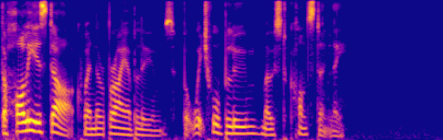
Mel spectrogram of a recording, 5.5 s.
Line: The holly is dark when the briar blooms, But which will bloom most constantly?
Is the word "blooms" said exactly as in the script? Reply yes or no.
yes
